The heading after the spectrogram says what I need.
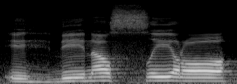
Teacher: Kemudian pada kata ihdina ya, pada surat Al-Fatihah, ihdinas sira, maka i-nya harus dibaca dengan sifat bacaan yang tipis, bukan tapi i ya, diturunkan rahang bagian bawah.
